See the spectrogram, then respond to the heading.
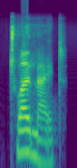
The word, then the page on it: twilight: Indian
